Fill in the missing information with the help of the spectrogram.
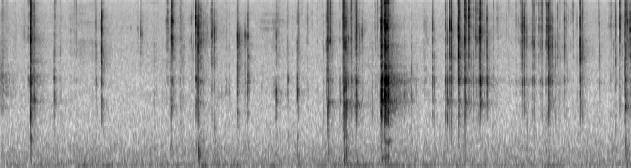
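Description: A metal blade peels curled slices off a solid white bar of soap studded with small plastic beads, held in the hand. Quiet, irregular crisp clicks and short scraping crackles are heard, bright and sharp with almost no low end, each snapping off quickly.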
